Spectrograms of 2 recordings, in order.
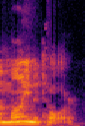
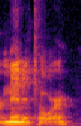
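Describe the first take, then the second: First: It is said with a British accent. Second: It is said with an American accent. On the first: "But in British" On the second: "if you say it in like an American saying"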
